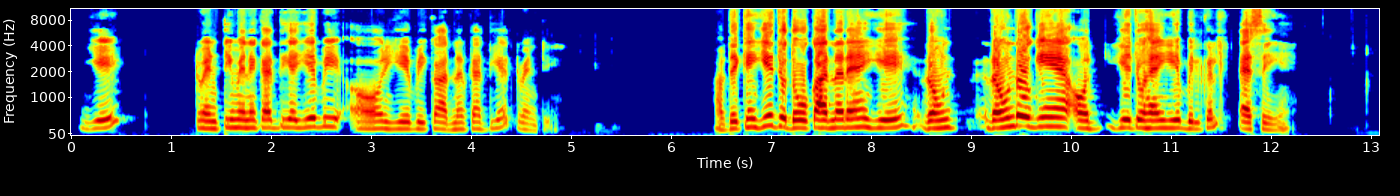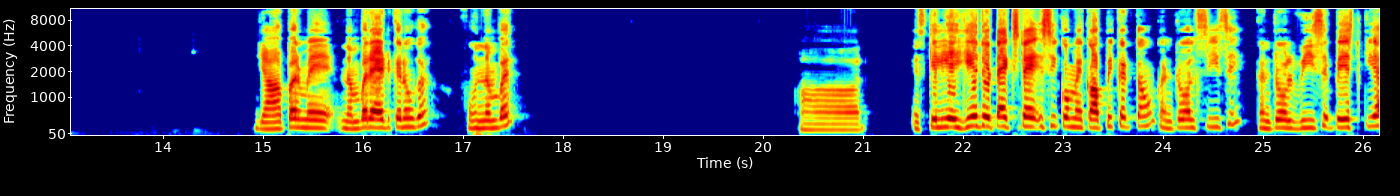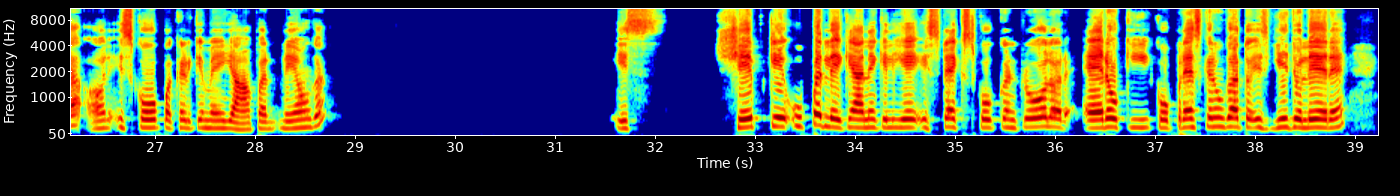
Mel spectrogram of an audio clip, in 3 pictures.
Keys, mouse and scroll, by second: 0.3 KP_2, 1.2 KP_0, 1.6 KP_Enter, 3.6 click, 4.8 KP_2, 5.0 KP_0, 5.2 KP_Enter, 6.4 click, 12.3 click, 13.8 shift+Left, 15.8 click, 16.8 click, 17.7-18.9 shift+drag, 19.9 click, 22.8 click, 24.4 ctrl+c, 25.0 ctrl+v, 27.0-29.6 drag, 36.3 ctrl+Up, 37.6 ctrl+Up.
